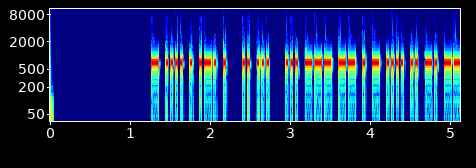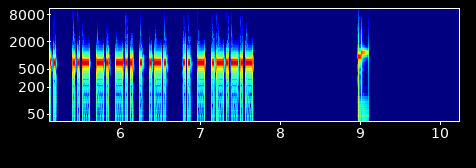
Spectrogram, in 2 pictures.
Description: Morse code, heard as a keyed tone, about 40 wpm, 700 Hz. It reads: THERE IS SOMETHING UNDER IT.
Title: Sentences from Top 1000 Words - Review Part 1 - 40wpm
